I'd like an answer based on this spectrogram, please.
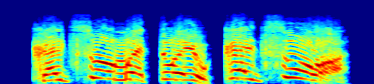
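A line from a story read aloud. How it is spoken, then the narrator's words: Navigator yelling. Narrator (Russian): заорал навигатор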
